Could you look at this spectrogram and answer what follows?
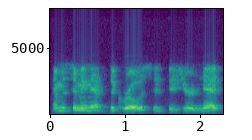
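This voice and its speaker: A man asking a business question in a halting, conversational way over a telephone conference line. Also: medium pitch. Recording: tinny band-limited telephone line.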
